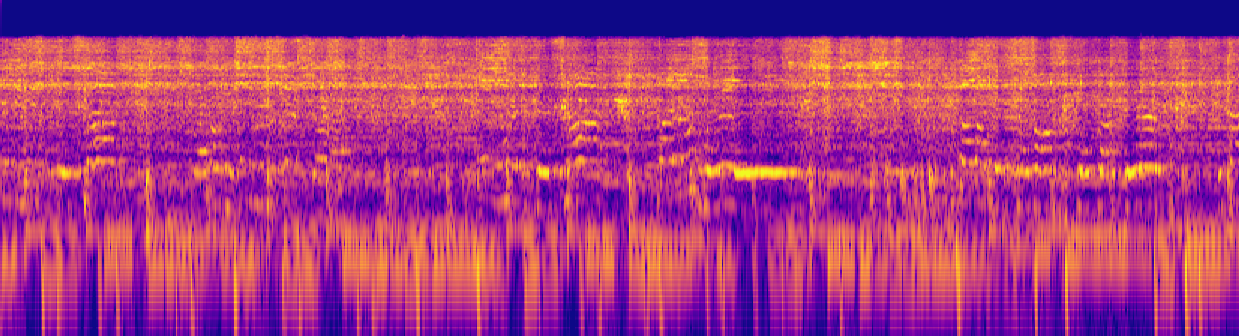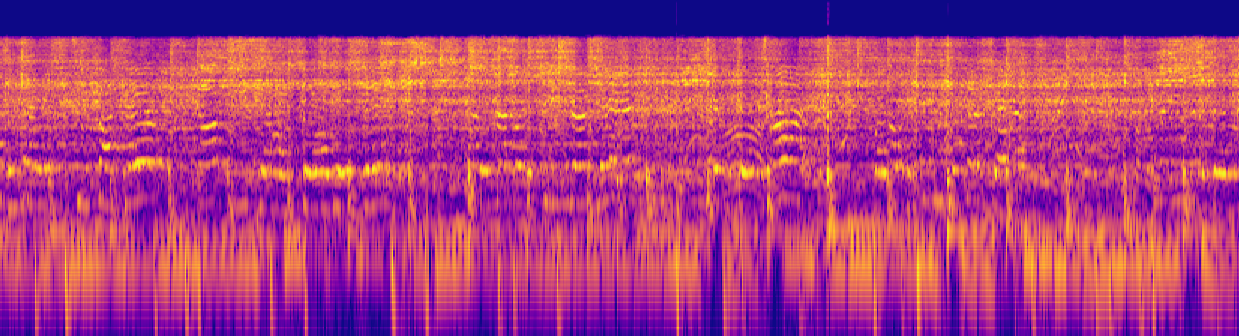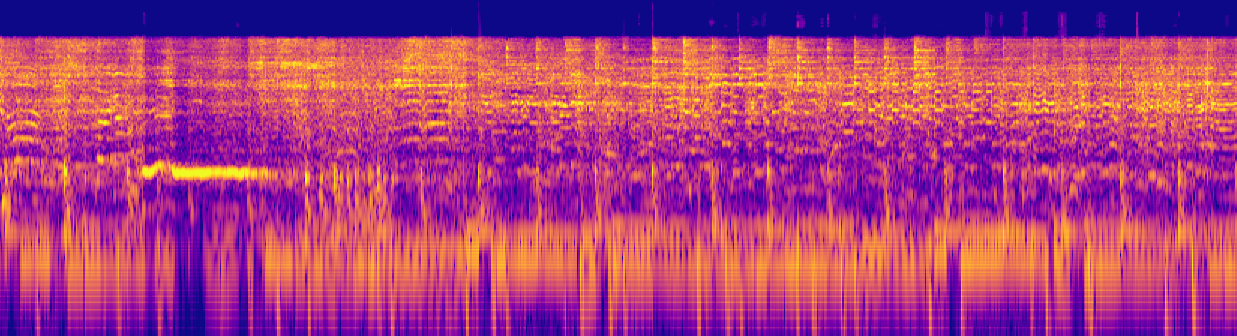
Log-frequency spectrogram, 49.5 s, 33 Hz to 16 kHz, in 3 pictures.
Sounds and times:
Music: 0.0s - 49.5s.

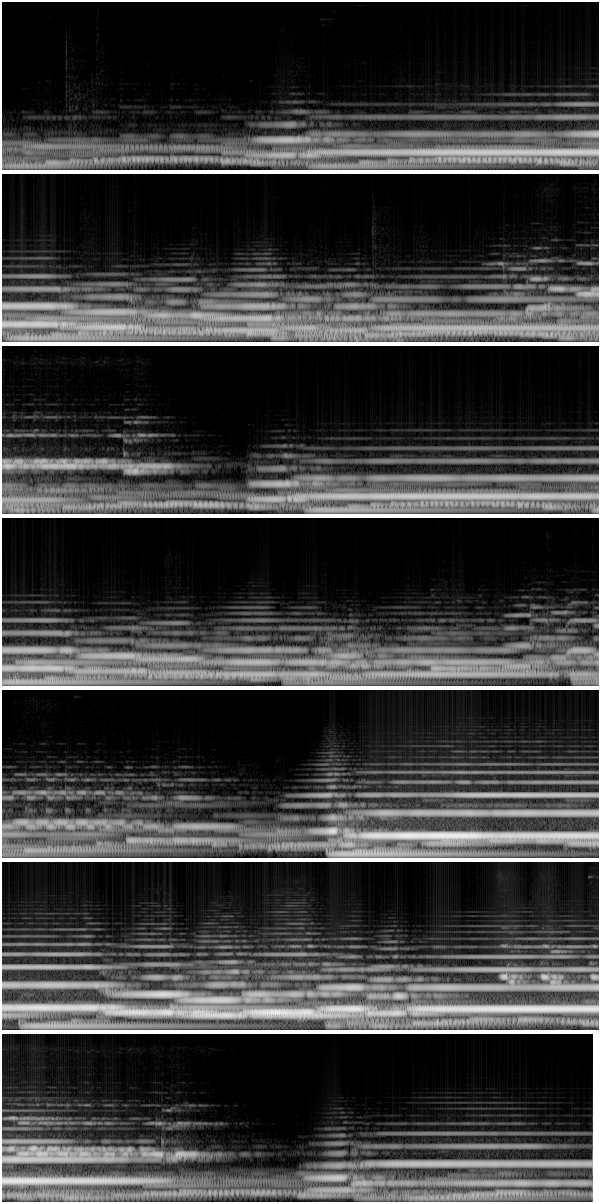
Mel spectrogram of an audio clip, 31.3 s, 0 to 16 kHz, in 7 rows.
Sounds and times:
Classical music: 0.0s - 31.3s
Piano: 0.0s - 31.3s
French horn: 1.4s - 31.3s
Flute: 2.0s - 11.0s, 16.0s - 29.8s.

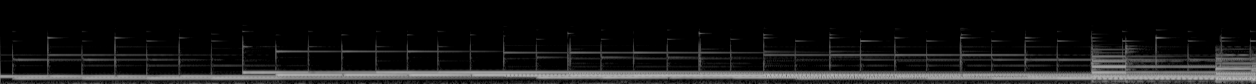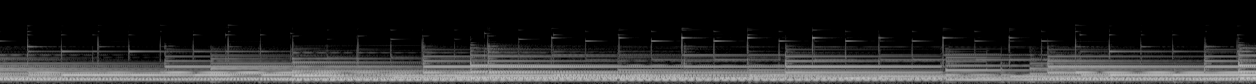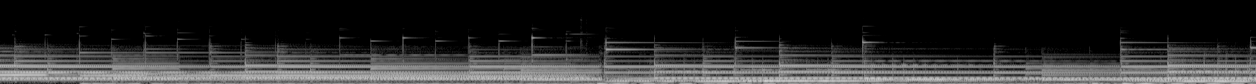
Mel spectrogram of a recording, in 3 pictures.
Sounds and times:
Music: 0.0s - 37.6s.

